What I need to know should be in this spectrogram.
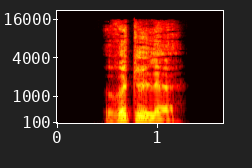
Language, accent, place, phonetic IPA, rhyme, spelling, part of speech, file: German, Germany, Berlin, [ˈʁʏtələ], -ʏtələ, rüttele, verb, De-rüttele.ogg
- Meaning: inflection of rütteln: 1. first-person singular present 2. first-person plural subjunctive I 3. third-person singular subjunctive I 4. singular imperative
